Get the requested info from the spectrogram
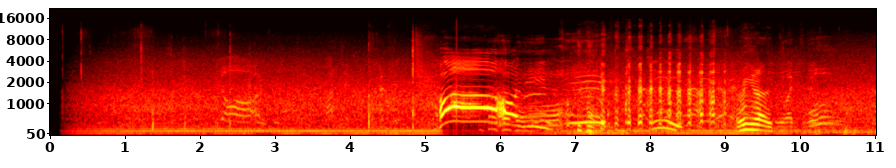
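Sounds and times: man shouting: 5.2s - 7.4s.

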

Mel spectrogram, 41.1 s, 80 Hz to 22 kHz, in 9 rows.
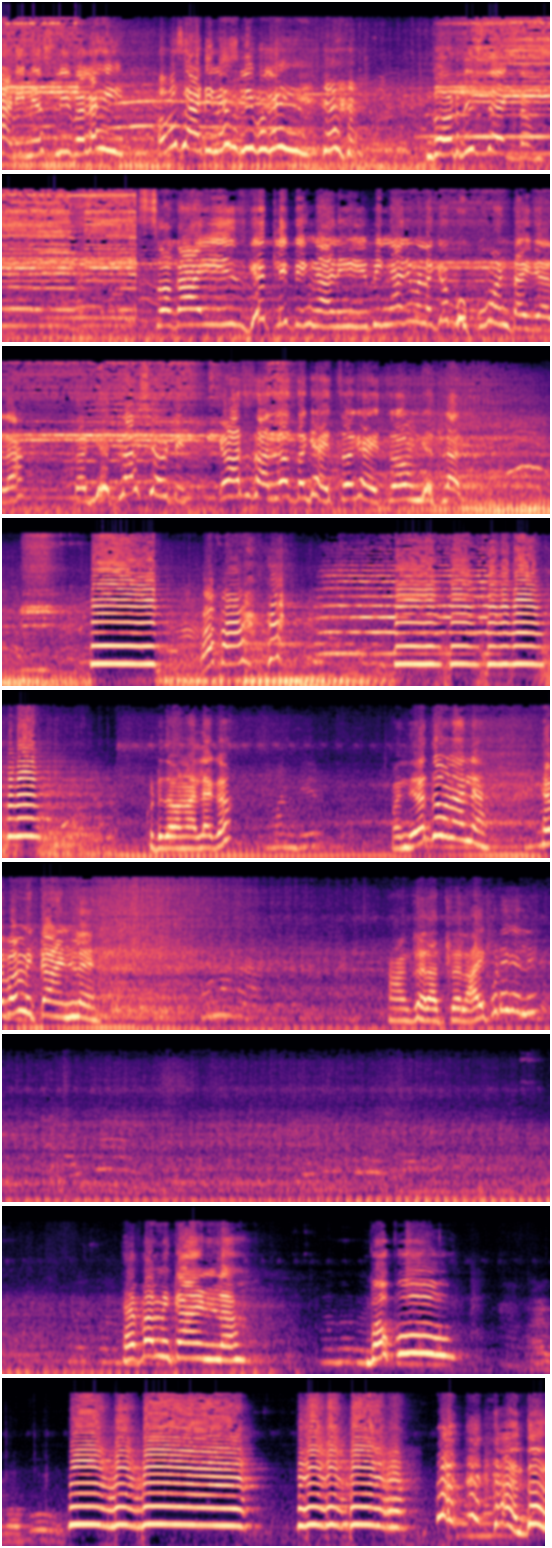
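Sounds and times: vehicle engine running: 0.0s - 9.3s, 10.1s - 34.6s
voices: 0.0s - 41.0s
horn toot: 3.6s - 5.9s, 13.4s - 19.2s, 37.1s - 40.1s.

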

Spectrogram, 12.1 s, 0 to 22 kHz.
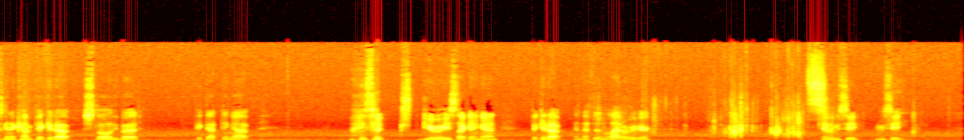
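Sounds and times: person speaking: 4.4s - 8.4s, 9.9s - 11.5s
footsteps scuffing: 7.8s - 10.3s.

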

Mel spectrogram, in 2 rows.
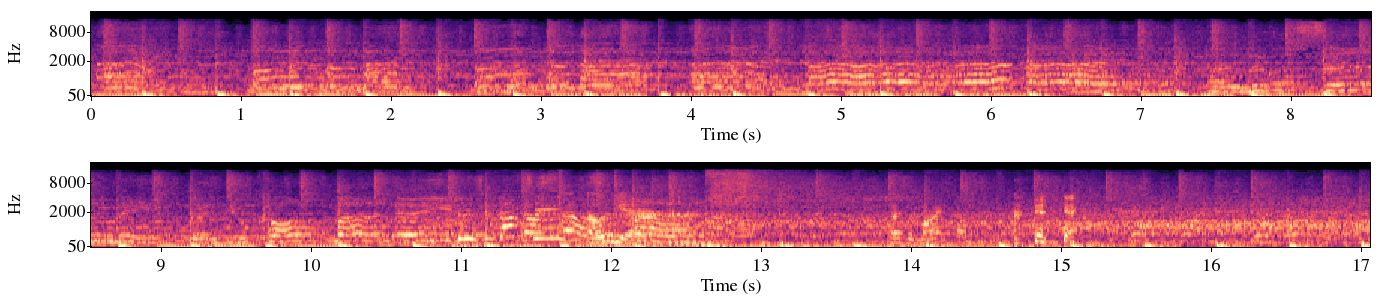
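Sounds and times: backing vocals: 0.0s - 17.0s
electronic dance beat: 0.0s - 17.0s
woman singing lead vocal: 0.0s - 17.0s.

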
